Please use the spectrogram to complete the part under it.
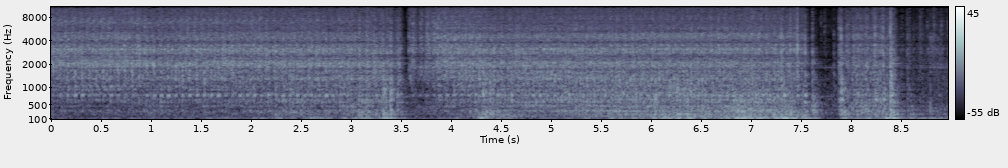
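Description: Lathe cutter shearing a spinning gum wood bowl, a steady loud whirring hum with a constant low tone and gritty scraping texture, briefly dipping twice as the tool lifts off.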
